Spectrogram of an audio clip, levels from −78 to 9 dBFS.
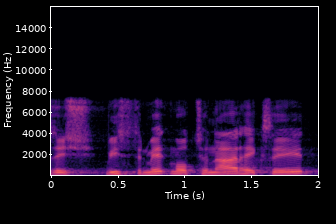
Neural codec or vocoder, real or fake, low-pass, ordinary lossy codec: none; real; 7.2 kHz; none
